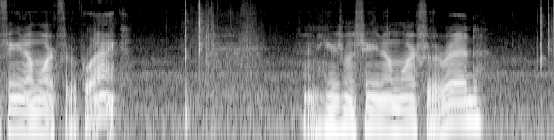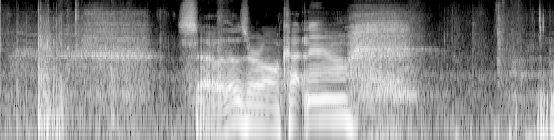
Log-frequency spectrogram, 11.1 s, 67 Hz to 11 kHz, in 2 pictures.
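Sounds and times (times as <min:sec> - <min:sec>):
person breathing out: 0:05.6 - 0:07.2, 0:09.0 - 0:10.0.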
